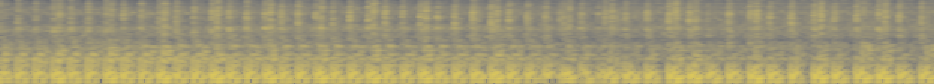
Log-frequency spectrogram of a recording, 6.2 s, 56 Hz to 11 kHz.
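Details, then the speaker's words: 1985 Honda Shadow 500 at idle during a DIY twin-carburettor sync with an oil/vacuum gauge that favours one side: a lumpy idle with uneven thumps, one cylinder pulling harder. Carbs are out of sync and the adjusting screw is to be tightened. "wrench is favoring one side so we've got to go ahead and adjust our screw"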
